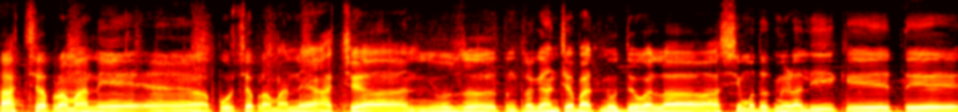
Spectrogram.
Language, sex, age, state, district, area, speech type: Marathi, male, 18-30, Maharashtra, Akola, rural, spontaneous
